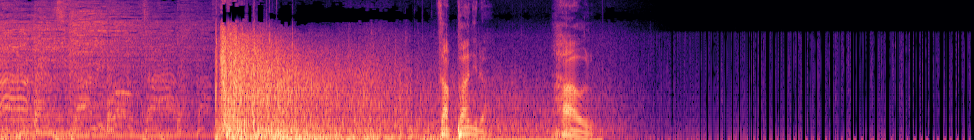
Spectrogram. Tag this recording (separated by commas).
Speech, Music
